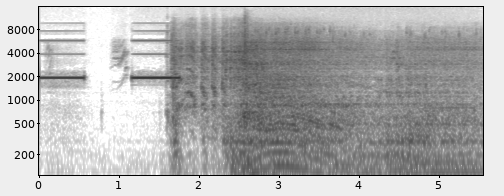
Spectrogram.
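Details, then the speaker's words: 2002 Toyota RAV4 4x4, 1AZ-FE, first start after reinstalling the repaired ECM: two warning chimes, short crank, fires straight away and settles into steady idle, though a dash warning light stays on; normal start. "Starts. That's good. That's a good thing."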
